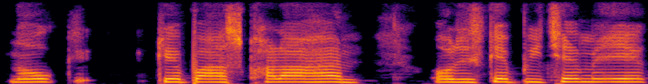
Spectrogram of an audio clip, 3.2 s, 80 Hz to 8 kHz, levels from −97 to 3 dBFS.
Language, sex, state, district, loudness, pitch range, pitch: Hindi, male, Bihar, Araria, -13 LUFS, 280-295 Hz, 285 Hz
